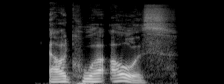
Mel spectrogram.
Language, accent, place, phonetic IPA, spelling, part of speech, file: German, Germany, Berlin, [ɛɐ̯ˌkoːɐ̯ ˈaʊ̯s], erkor aus, verb, De-erkor aus.ogg
- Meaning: first/third-person singular preterite of auserkiesen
